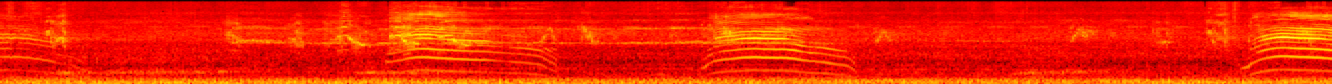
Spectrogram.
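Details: At a monastery, a cat lets out four drawn meows with rich overtones, a thin high tone sometimes running beneath, all over continuous low background noise.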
